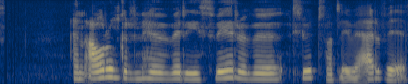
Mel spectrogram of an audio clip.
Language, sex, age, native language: Icelandic, female, 12, Icelandic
